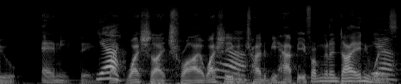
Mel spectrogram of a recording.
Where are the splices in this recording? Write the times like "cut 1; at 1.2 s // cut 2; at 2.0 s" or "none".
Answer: cut 1; at 1.2 s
